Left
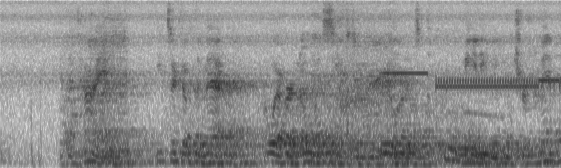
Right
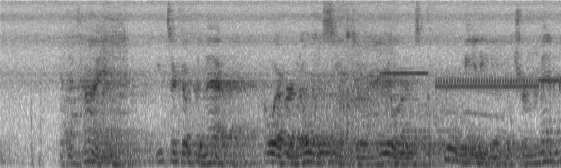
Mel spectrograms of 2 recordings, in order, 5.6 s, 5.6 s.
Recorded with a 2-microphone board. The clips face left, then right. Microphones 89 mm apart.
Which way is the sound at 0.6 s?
Centre (ahead or behind).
